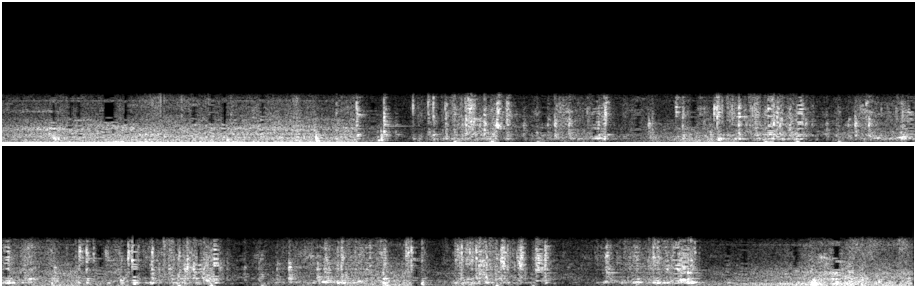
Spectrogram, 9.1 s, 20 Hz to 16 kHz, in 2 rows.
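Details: Old Ariens RT7020 rototiller, Tecumseh HH70 7 hp horizontal-shaft engine, sat a while, carb cleaner sprayed in: repeated rattling pull-cord cranking bursts with pauses, never catching; cranks but won't start.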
